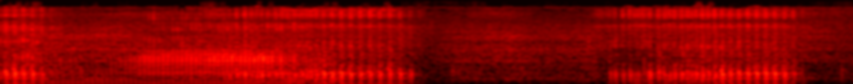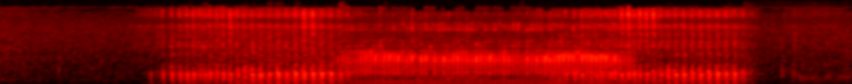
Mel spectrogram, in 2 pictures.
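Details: Sleeping bulldog snoring: loud rattling snores on breathing in, with quieter breaths out.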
